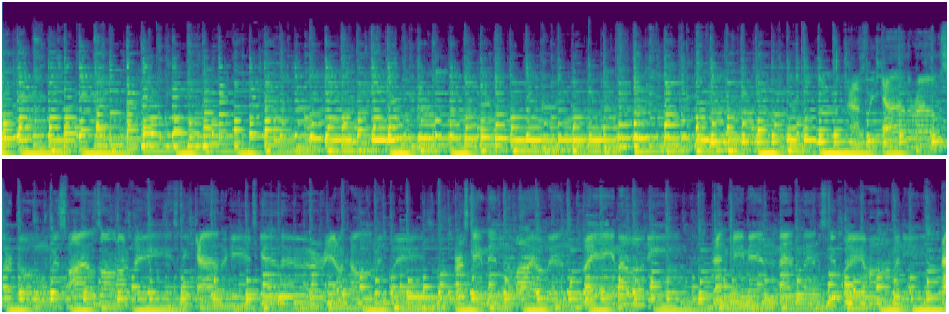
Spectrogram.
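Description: Old-time string band playing an instrumental passage: banjo and guitar picking over a steady bass line. A higher, wavering lead line comes in about halfway through.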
